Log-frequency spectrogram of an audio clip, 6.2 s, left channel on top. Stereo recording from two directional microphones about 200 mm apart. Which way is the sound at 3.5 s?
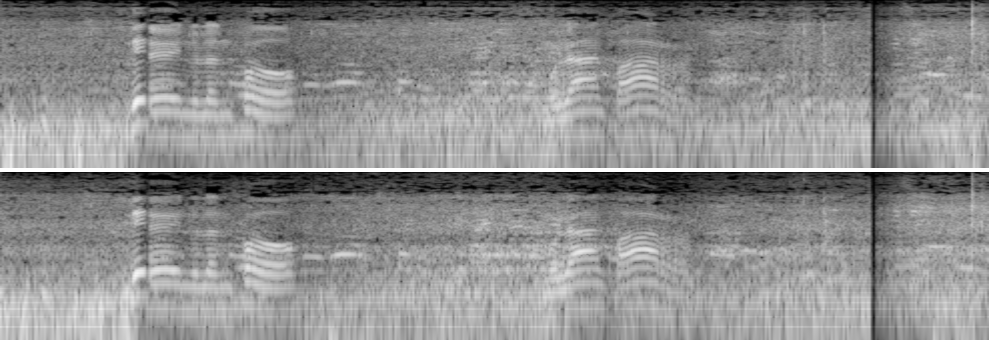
5° left (ahead or behind).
